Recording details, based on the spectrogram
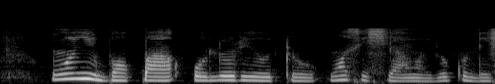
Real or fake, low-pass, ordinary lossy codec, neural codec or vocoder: fake; 5.4 kHz; MP3, 24 kbps; codec, 44.1 kHz, 7.8 kbps, Pupu-Codec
